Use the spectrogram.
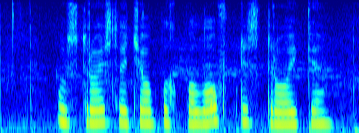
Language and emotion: Russian, neutral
